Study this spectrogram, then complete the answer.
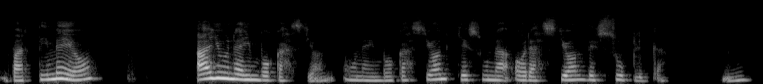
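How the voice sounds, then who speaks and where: A woman leading an online prayer workshop, teaching in a slow, reflective way, with "eh" pauses and questions tossed to the group. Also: medium pitch, mellow, highs cut off. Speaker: workshop leader. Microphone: online video call recording.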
